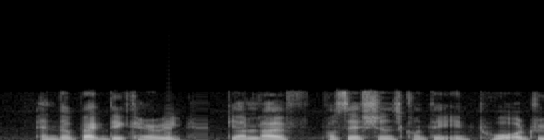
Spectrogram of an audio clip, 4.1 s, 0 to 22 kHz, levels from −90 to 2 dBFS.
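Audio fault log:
1.22–1.61 s, robotic sound from repeated short buffers: audio likely arrived too seldom, so a 7.5 ms slice kept repeating, imposing a metallic 134 Hz buzz.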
